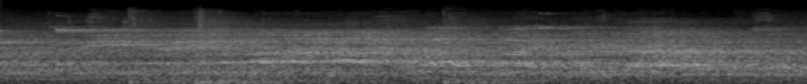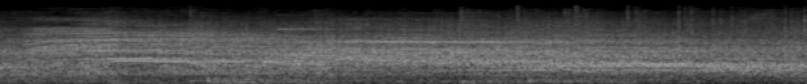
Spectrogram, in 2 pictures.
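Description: Gym sounds of a volleyball rally: sneakers squeaking on the hardwood court, with players calling out and spectators' voices echoing in the large hall.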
